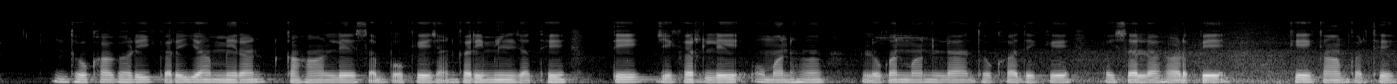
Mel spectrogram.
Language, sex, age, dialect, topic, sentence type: Chhattisgarhi, male, 18-24, Western/Budati/Khatahi, banking, statement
